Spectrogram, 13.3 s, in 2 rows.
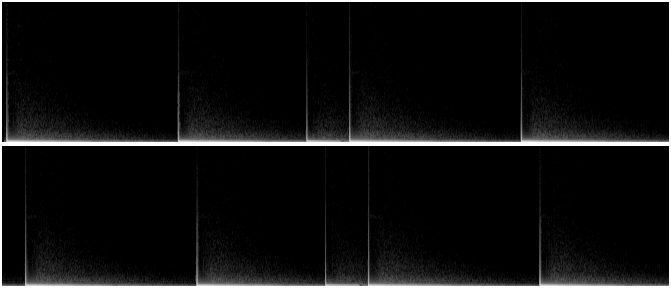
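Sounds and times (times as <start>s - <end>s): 
woofer bass test tone: 0.0s - 13.3s.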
